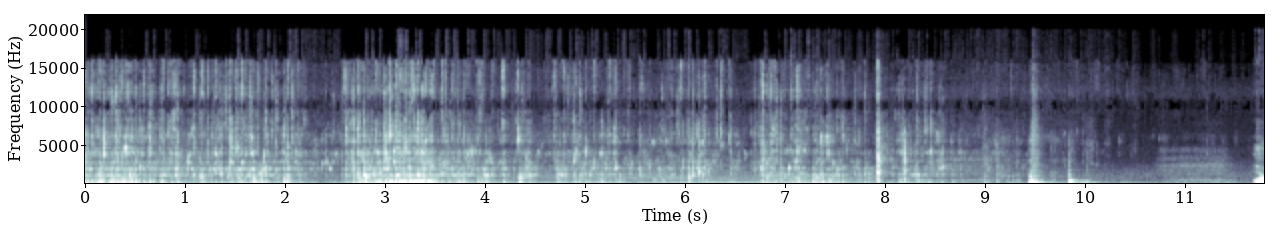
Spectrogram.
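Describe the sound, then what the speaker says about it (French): Homemade lemonade poured into a carafe: a continuous trickle of liquid running into the vessel, soft and close, ending in a few clinks and drips. "on la fait couler dans la carafe définitive"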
